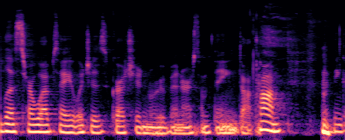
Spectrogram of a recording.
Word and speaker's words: Gretchen Rubin: and then she lists her website which is Gretchen Rubin or something calm I think I'm pronouncing that correctly yes you are and I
